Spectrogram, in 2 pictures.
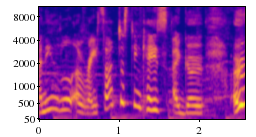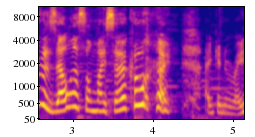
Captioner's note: laughs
